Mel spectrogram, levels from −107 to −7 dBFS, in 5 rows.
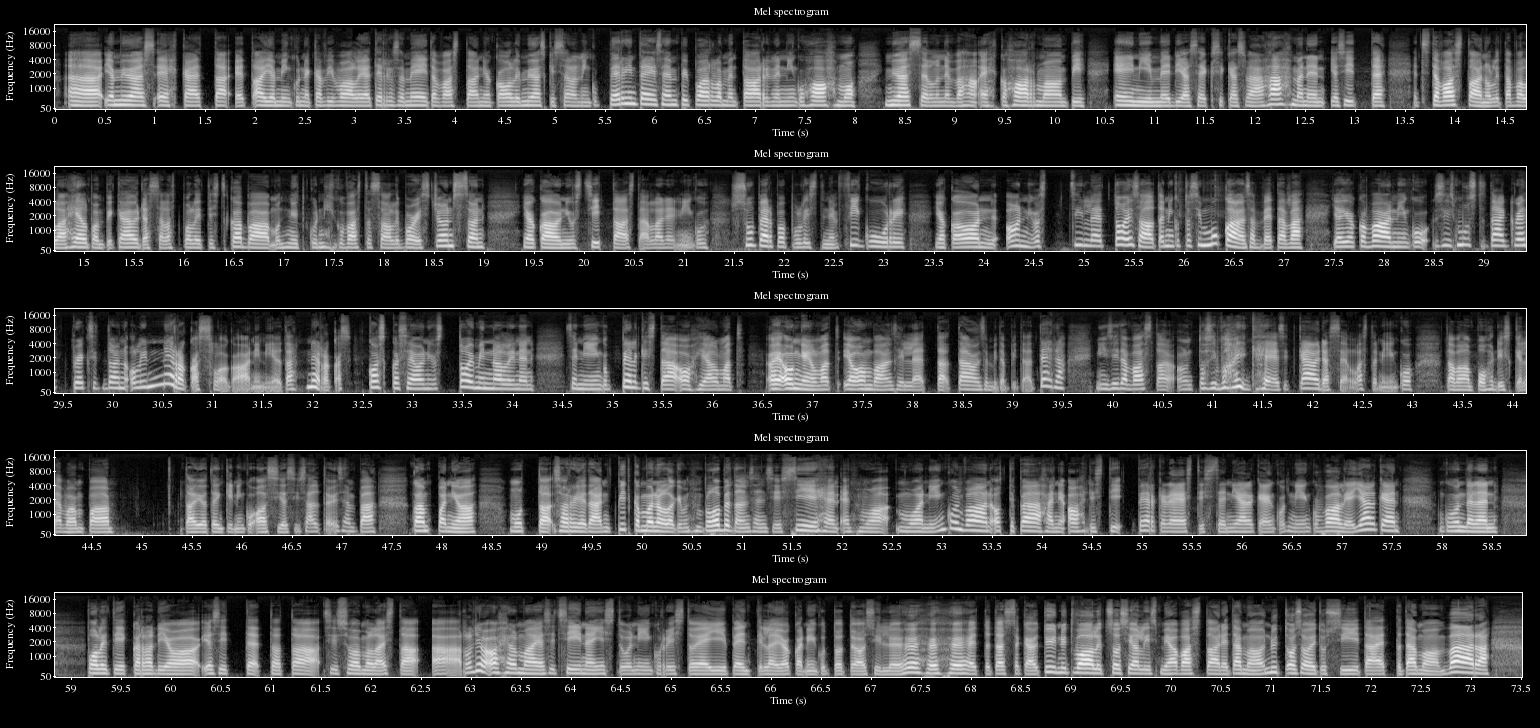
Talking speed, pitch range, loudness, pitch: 165 wpm, 175-215 Hz, -24 LUFS, 185 Hz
